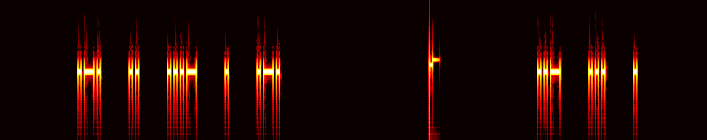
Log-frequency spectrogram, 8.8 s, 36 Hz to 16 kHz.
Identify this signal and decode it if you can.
Morse code, heard as a keyed tone, about 30 wpm, spaced as for 17 wpm, 700 Hz. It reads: RIVER USE
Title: 3x Character Spacing - Top 300 Words - 30wpm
